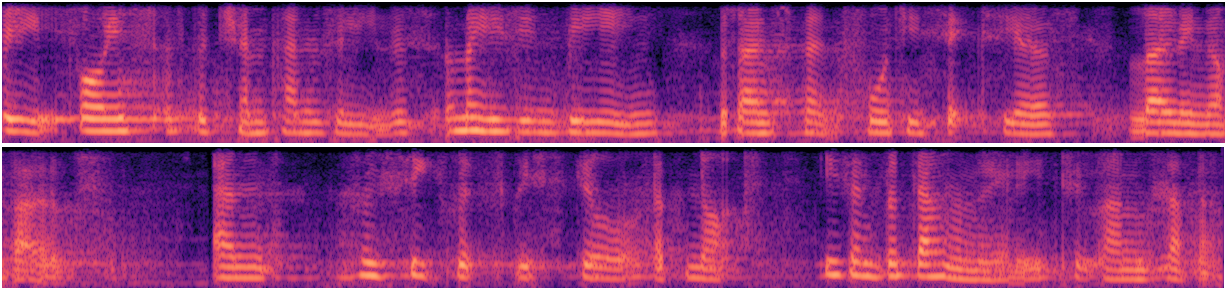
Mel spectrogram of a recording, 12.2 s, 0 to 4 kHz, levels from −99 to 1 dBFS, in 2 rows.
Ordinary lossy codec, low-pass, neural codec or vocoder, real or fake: Opus, 64 kbps; 3.6 kHz; codec, 16 kHz in and 24 kHz out, 0.6 kbps, FireRedTTS-2 codec; fake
